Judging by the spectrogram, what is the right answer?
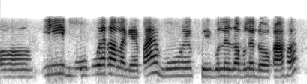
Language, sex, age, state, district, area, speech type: Assamese, female, 18-30, Assam, Sivasagar, rural, conversation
